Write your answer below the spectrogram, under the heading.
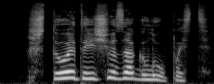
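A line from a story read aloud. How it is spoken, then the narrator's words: Irritated interruption. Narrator (Russian): раздраженно прерывает меня Энрина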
